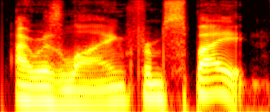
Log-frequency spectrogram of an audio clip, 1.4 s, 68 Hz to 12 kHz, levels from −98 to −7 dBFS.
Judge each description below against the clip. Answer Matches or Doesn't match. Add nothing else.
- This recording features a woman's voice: Doesn't match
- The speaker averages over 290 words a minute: Doesn't match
